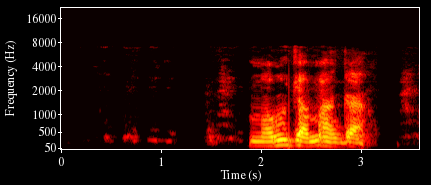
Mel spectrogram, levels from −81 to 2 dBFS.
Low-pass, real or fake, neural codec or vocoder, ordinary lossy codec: 7.2 kHz; fake; vocoder, 44.1 kHz, 128 mel bands, Pupu-Vocoder; AAC, 48 kbps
